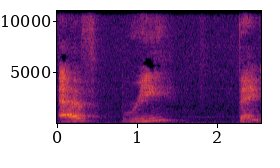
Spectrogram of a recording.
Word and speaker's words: everything: how it's pronounced it's ev re thing again this y sounds like a long e everything three vowel sounds this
